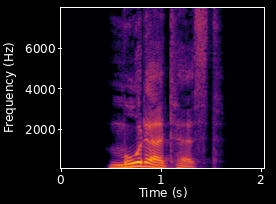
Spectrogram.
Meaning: inflection of modern: 1. second-person singular preterite 2. second-person singular subjunctive II
- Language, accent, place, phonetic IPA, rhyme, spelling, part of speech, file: German, Germany, Berlin, [ˈmoːdɐtəst], -oːdɐtəst, modertest, verb, De-modertest.ogg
